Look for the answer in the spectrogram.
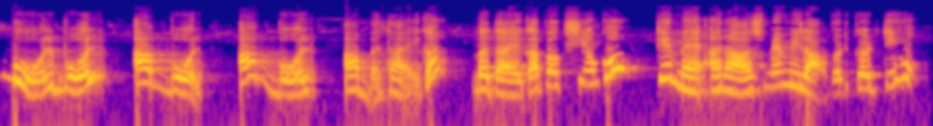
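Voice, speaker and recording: A woman voicing a crafty, bossy female crow shopkeeper in a cartoon who scolds and threatens loudly. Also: on the high side, big pitch swings, normal speed. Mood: threatening.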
